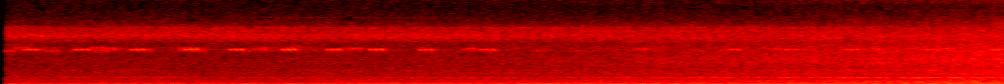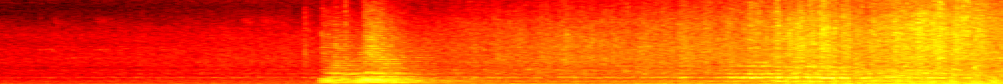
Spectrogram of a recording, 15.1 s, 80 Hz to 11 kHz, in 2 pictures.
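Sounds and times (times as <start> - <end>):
insect chirping: 0.1 - 8.4
distant diesel locomotive rumble: 0.1 - 15.0.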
